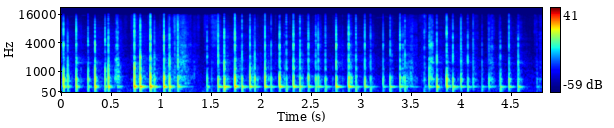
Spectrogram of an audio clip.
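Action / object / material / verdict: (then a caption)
tap / plastic detergent bottle / plastic / none. A hollow teal plastic detergent bottle is tapped with fingertips along its body and base close to the mic. More than thirty quick, dry taps come in uneven bursts, each with a short hollow knock around 300 Hz that dies away almost at once.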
